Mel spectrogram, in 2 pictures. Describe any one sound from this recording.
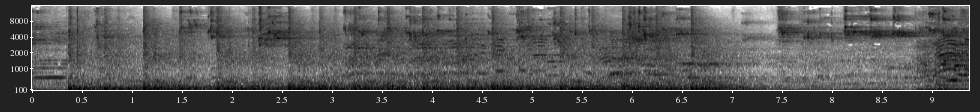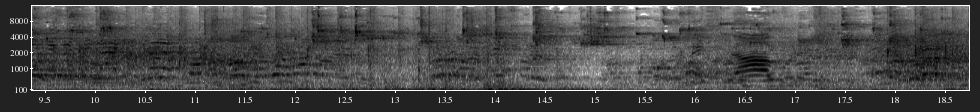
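Spectators chatter and shout in an echoing hall.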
